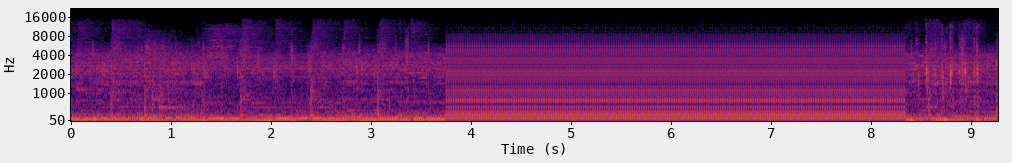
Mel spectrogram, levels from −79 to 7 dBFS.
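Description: At 3.76 s the audio locks into a system hang loop and stays stuck until 8.34 s. What you're hearing is the machine or its driver freezing while the sound hardware keeps replaying the last chunk in its ring buffer. That chunk is only 23.22 ms long, which fits a 1024-sample buffer, so it repeats about two hundred times and fuses into a steady buzz at roughly 43 Hz instead of a stutter.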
